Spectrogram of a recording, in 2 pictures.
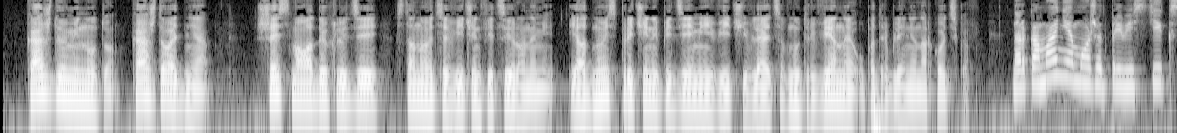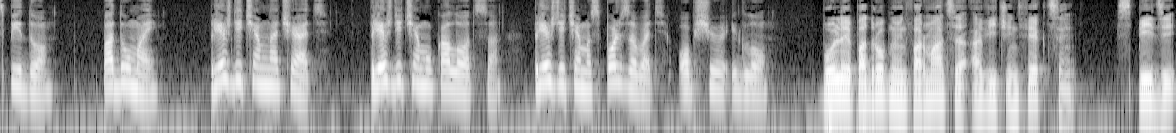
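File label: spot russian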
